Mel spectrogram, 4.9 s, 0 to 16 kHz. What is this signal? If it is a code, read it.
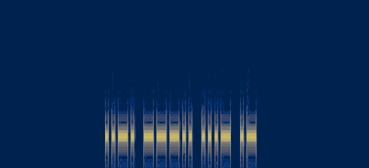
Morse code, heard as a keyed tone, about 27 wpm, 700 Hz. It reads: F8VA
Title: DXCC-100 Call Signs - 4 Characters - 28wpm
